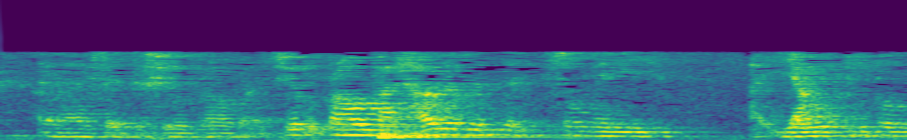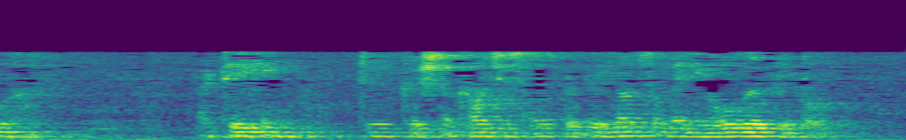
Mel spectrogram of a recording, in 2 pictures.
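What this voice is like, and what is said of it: Scottish accent. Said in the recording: “in my Scottish accent, I've got a Scottish accent. It used to be a lot more Scottish in those days.”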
